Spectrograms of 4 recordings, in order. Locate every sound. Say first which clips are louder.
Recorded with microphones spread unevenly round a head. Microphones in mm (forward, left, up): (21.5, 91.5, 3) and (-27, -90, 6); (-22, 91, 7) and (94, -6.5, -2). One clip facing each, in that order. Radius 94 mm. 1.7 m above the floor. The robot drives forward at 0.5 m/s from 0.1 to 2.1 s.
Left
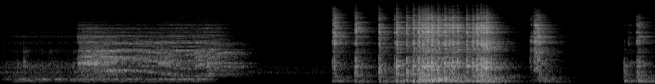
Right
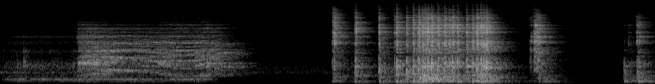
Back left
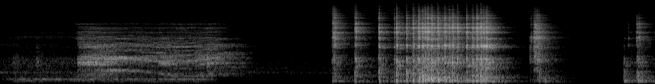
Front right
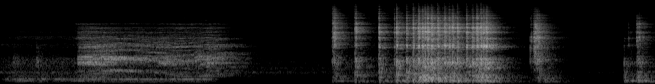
0.8 s a squeak: even, back left 2 dB; 170° right, 0.6 m; by 2.5 s 175° right, 1.0 m
3.3 s tape being pulled: even, back left 2 dB; 165° left, 0.5 m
